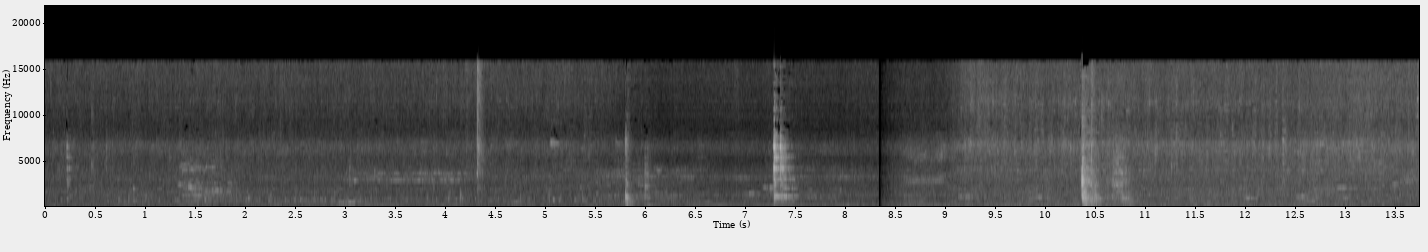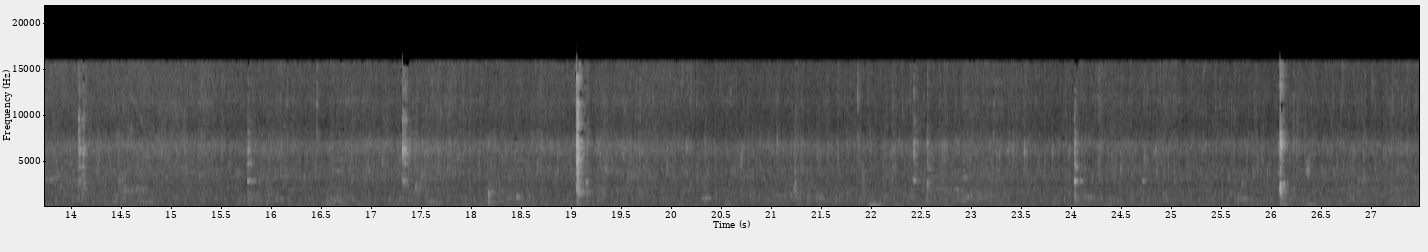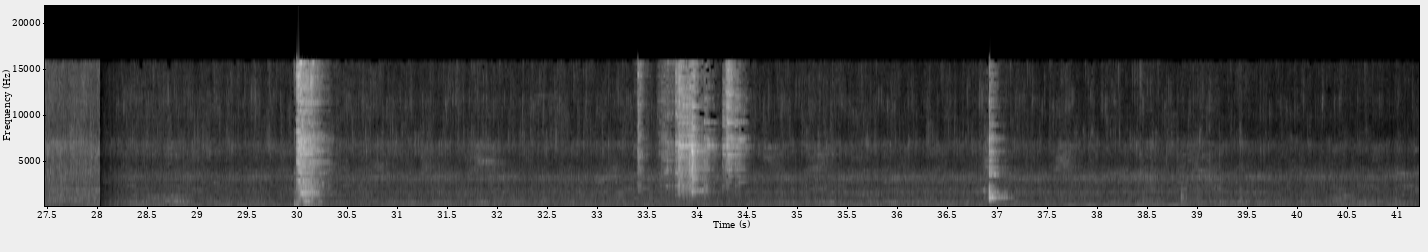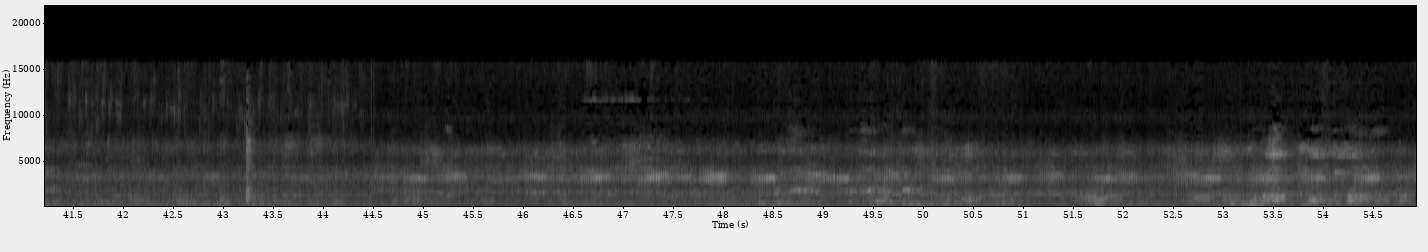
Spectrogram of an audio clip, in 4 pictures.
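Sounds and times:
curry bubbling in pan: 0.0 - 6.8, 8.4 - 44.6.

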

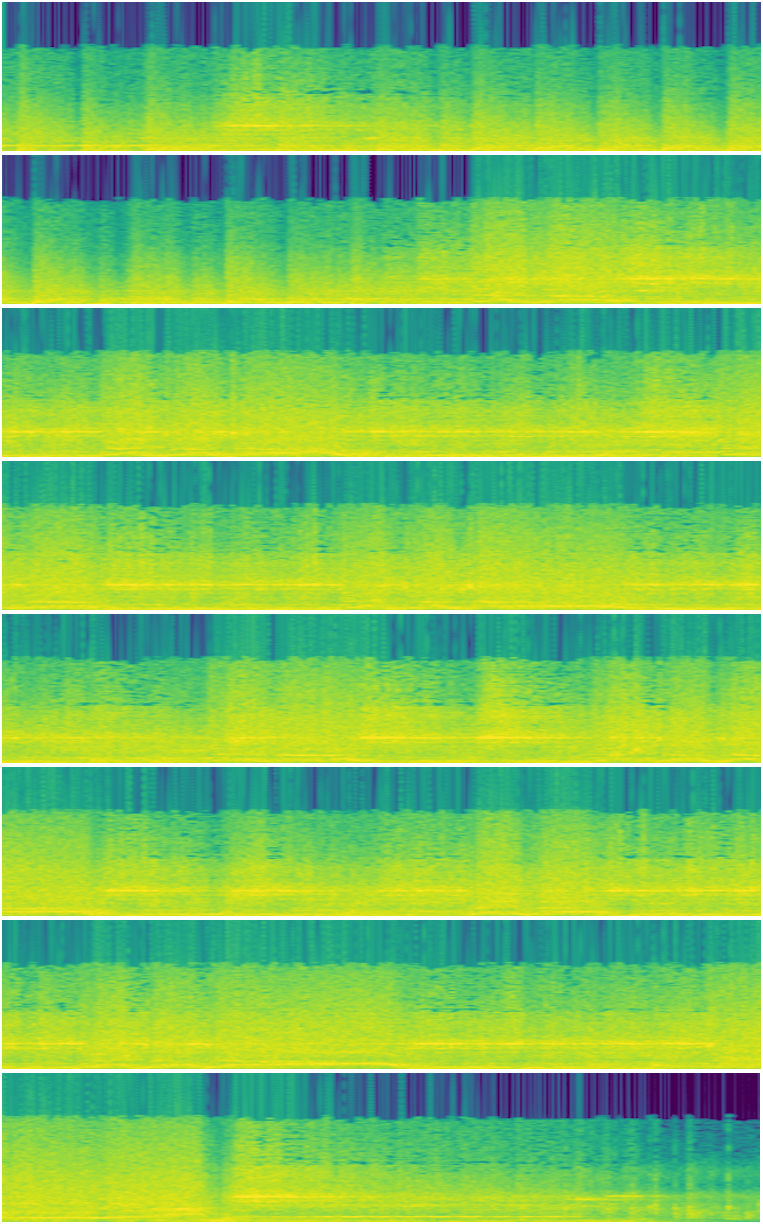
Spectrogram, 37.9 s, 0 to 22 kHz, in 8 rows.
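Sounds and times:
bass guitar: 0.0 - 37.6
distorted electric guitars: 0.0 - 37.6
drums: 0.0 - 37.9
person singing into microphone: 7.6 - 8.9, 10.1 - 11.9, 13.8 - 15.0, 16.3 - 18.3, 20.2 - 21.3, 22.5 - 24.4, 26.3 - 27.6, 28.9 - 31.1, 32.6 - 36.6.

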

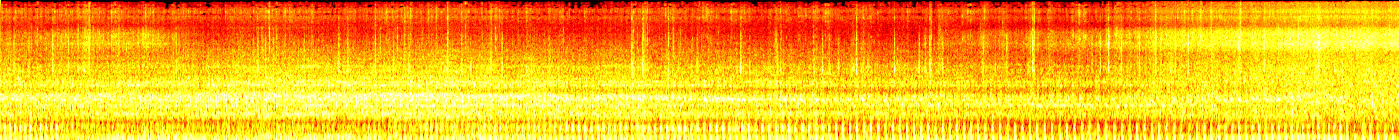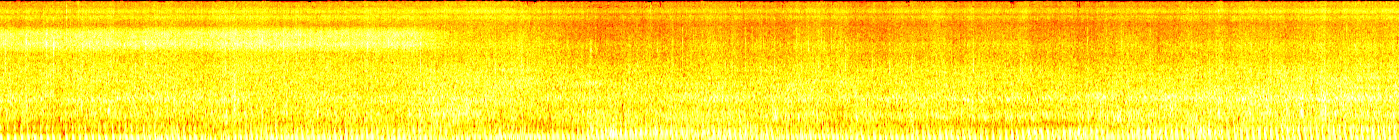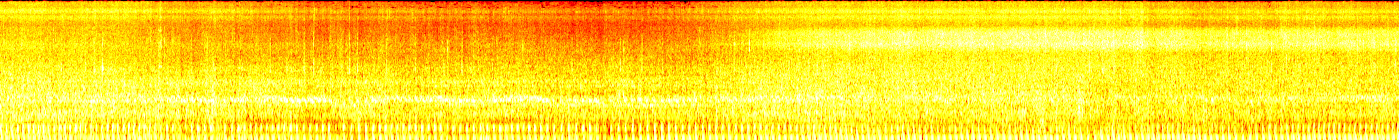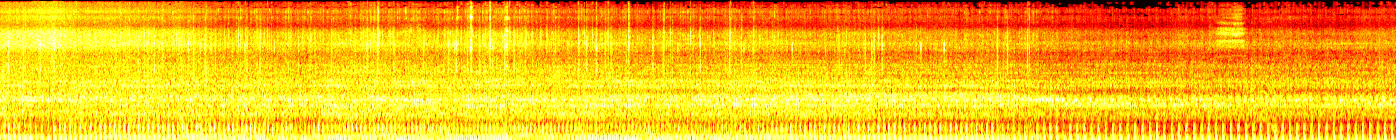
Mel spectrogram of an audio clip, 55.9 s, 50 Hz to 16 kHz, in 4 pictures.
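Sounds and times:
motorcycle engine running: 0.0 - 55.9
tyres rolling on gravel: 34.4 - 52.4.

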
